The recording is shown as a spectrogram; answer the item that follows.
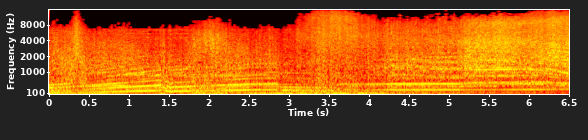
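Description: Car engine sound effect revving up, its pitch climbing for about three seconds and then holding a steady note.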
